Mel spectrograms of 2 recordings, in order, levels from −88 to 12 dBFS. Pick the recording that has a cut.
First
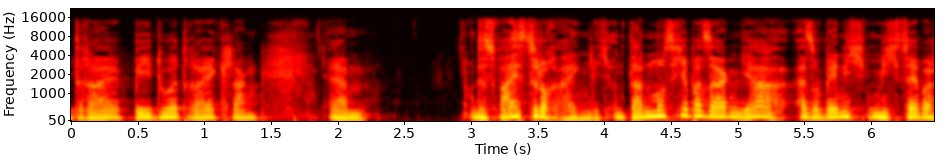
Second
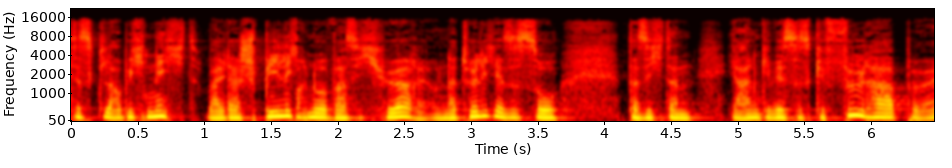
second; 1 cut; at 1.7 s

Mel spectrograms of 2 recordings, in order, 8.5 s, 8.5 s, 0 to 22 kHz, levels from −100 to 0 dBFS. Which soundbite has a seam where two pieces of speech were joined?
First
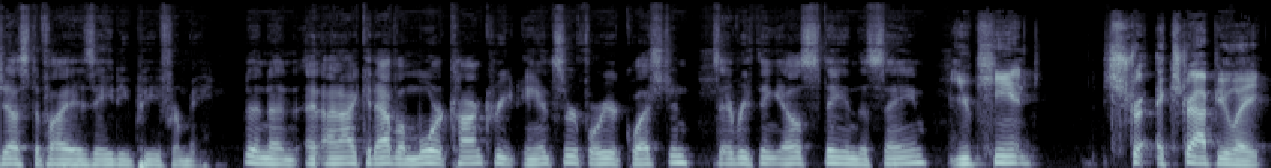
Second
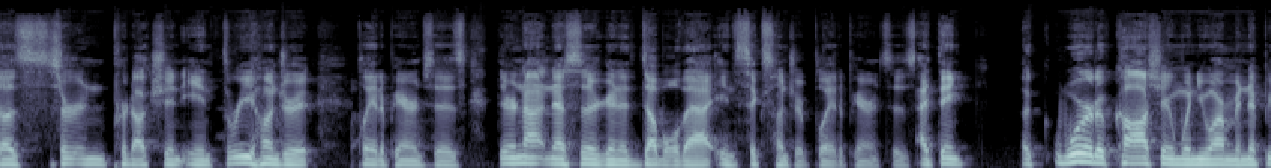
first; 3 cuts; at 1.6 s, 4.7 s, 6.3 s

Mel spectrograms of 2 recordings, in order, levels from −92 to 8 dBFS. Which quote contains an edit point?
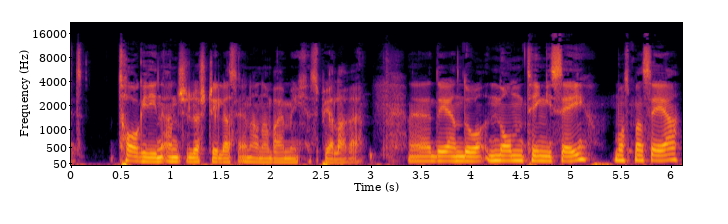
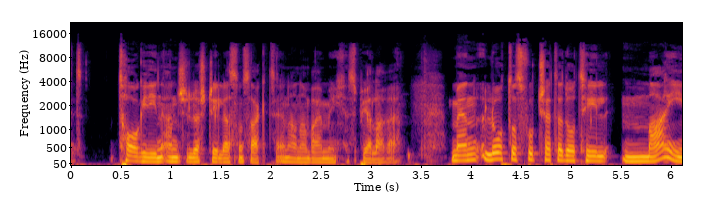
first; 2 cuts; at 1.6 s, 3.4 s

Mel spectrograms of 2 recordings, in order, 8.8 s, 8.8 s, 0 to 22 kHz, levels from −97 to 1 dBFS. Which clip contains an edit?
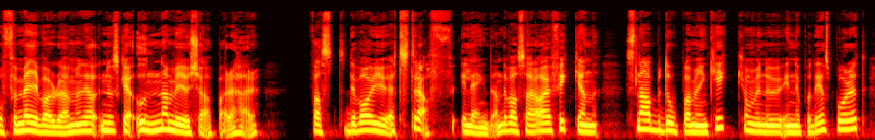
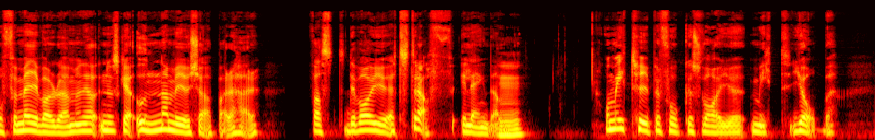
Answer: second; 1 cut; at 5.0 s

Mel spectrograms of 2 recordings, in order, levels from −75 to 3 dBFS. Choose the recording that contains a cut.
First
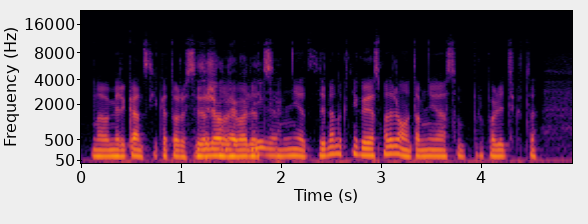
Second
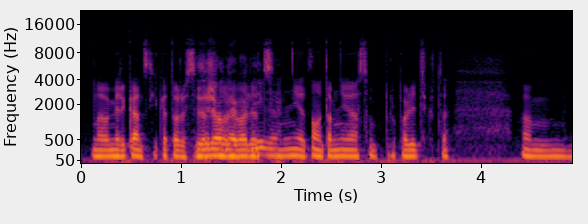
second; 1 cut; at 2.3 s

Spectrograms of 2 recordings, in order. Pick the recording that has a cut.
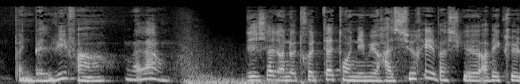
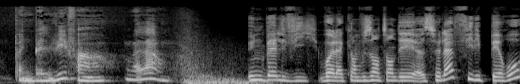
first; 1 cut; at 2.4 s

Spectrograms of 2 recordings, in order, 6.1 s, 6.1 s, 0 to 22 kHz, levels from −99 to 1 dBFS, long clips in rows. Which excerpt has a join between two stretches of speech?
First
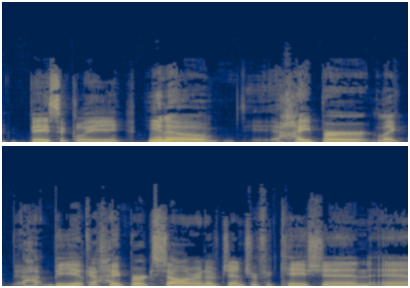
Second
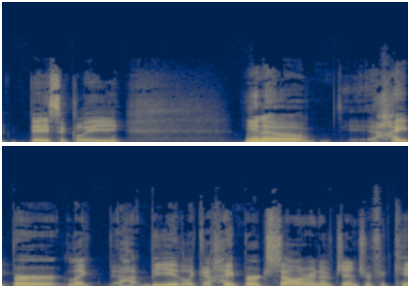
first; 2 cuts; at 1.0 s, 3.6 s

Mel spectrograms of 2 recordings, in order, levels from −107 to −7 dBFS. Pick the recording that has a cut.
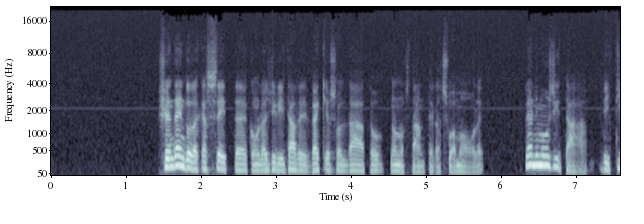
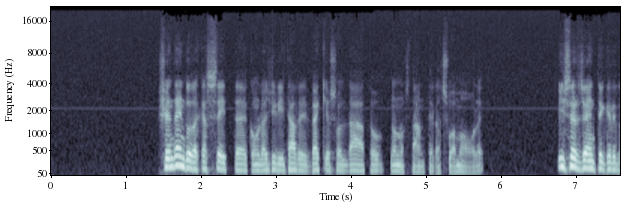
first; 1 cut; at 6.2 s

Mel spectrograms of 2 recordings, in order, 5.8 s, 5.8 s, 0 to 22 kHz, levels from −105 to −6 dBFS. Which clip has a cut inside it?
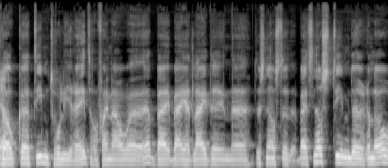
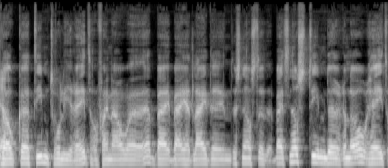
second; 1 cut; at 3.4 s

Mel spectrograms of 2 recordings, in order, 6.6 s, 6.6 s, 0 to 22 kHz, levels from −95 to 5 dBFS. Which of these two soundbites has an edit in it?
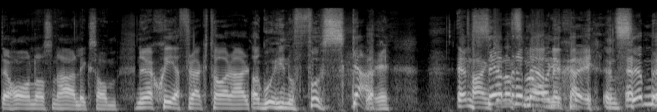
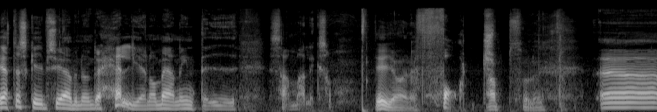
first; 2 cuts; at 1.3 s, 2.5 s

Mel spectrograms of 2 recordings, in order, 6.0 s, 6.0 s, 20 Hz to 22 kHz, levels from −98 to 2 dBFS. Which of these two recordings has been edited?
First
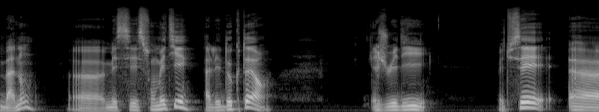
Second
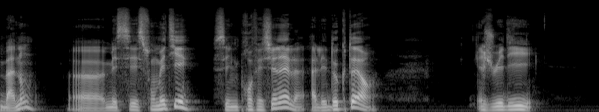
first; 1 cut; at 2.0 s

